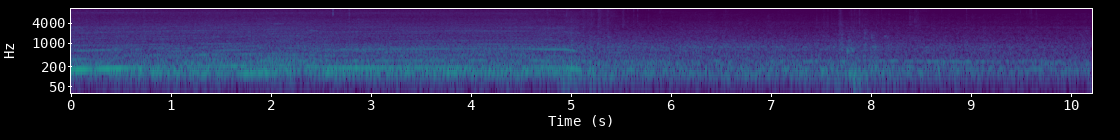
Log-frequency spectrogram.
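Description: Ford F-350's 6.0 L Power Stroke turbo-diesel V8 heard from inside the cab while driving. The engine pulls steadily for about five seconds, then the throttle is lifted and the sound drops quieter as the truck coasts down from about 48 mph to 35 mph.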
